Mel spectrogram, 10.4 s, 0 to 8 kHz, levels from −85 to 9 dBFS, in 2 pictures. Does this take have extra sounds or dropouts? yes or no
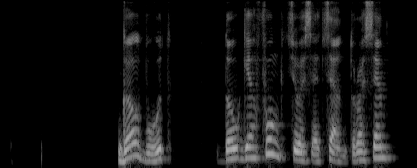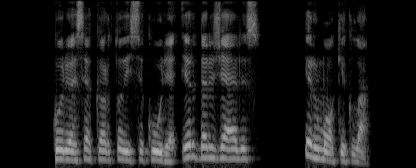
no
